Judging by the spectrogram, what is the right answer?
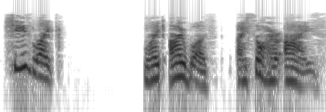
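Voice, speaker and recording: A gentle male doctor reassures a scared patient in a soft, steady way, as a woman narrator voices him. The delivery has a slightly breathy tone with animated pitch. The recording is dry and a little dull. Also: slow, no echo, full character voice. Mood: soothing. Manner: soothing, reassuring. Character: calm, gentle male doctor, middle-aged.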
